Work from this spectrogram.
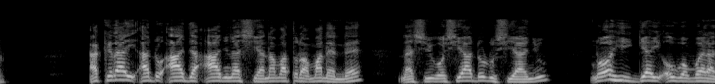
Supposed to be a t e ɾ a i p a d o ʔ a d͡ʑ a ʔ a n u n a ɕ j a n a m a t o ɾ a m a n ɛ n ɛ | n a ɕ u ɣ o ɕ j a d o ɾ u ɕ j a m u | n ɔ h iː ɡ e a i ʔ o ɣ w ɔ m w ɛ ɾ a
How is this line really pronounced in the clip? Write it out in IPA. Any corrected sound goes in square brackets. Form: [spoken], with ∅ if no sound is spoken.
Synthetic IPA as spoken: a [k] e ɾ a i [ʔ] a d o ʔ a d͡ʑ a ʔ a [ɲ] u n a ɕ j a n a m a t o ɾ a m a n ɛ n ɛ | n a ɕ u ɣ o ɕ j a d o ɾ u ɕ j a [ɲ] u | n ɔ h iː ɡ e a i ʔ o ɣ w ɔ m w ɛ ɾ a

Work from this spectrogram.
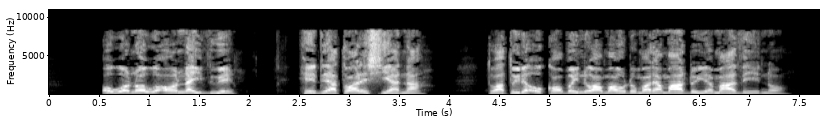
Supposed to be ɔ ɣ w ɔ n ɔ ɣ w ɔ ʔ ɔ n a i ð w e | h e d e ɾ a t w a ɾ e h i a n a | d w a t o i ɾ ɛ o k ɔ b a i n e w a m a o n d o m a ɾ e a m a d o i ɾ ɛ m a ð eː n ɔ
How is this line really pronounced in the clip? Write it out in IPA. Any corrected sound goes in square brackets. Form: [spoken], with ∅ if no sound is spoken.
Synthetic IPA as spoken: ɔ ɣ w ɔ n ɔ ɣ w ɔ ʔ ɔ n a i ð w e | h e d e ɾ a t w a ɾ e [ɕ] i a n a | [t] w a t o i ɾ ɛ o k ɔ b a i n e w a m a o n d o m a ɾ e a m a d o i ɾ ɛ m a ð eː n ɔ

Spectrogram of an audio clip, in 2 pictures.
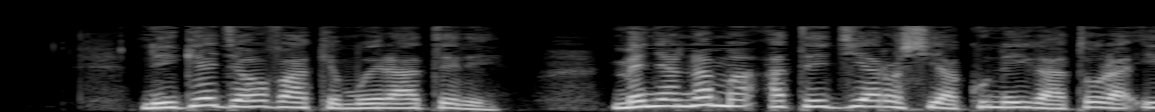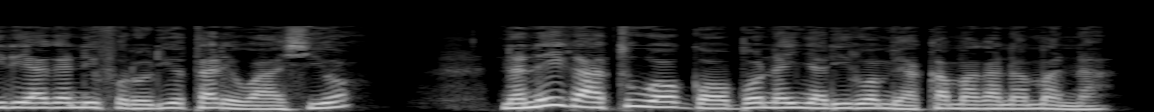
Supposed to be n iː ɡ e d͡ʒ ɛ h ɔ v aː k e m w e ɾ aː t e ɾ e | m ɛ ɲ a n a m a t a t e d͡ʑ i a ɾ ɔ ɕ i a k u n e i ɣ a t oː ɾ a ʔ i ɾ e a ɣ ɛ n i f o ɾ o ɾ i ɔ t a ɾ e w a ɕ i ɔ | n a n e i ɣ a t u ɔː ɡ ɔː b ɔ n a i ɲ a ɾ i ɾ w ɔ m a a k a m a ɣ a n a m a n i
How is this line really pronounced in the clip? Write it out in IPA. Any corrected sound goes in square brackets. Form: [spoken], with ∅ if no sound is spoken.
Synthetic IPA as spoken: n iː ɡ e d͡ʒ ɛ h ɔ v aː k e m w e ɾ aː t e ɾ e | m ɛ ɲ a n a m a [ʔ] a t e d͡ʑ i a ɾ ɔ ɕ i a k u n e i ɣ a t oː ɾ a ʔ i ɾ e a ɣ ɛ n i f o ɾ o ɾ i ɔ t a ɾ e w a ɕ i ɔ | n a n e i ɣ a t u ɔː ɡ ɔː b ɔ n a i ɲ a ɾ i ɾ w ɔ m [e] a k a m a ɣ a n a m a n [a]

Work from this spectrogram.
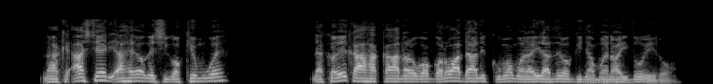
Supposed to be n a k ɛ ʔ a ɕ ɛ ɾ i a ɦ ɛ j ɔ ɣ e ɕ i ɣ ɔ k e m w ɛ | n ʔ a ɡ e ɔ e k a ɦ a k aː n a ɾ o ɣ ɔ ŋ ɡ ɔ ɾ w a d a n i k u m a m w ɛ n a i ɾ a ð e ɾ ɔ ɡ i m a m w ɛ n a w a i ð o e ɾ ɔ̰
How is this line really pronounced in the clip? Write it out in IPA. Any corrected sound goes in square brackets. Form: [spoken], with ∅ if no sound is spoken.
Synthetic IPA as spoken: n a k ɛ ʔ a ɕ ɛ ɾ i a ɦ ɛ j ɔ ɣ e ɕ i ɣ ɔ k e m w ɛ | n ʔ a [k] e ɔ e k a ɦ a k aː n a ɾ o ɣ ɔ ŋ ɡ ɔ ɾ w a d a n i k u m a m w ɛ n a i ɾ a ð e ɾ ɔ ɡ i [ɲ] a m w ɛ n a w a i ð o e ɾ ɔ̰

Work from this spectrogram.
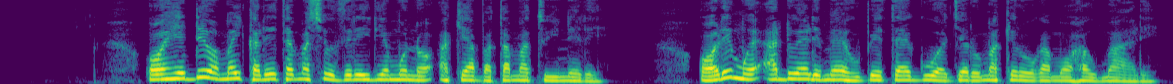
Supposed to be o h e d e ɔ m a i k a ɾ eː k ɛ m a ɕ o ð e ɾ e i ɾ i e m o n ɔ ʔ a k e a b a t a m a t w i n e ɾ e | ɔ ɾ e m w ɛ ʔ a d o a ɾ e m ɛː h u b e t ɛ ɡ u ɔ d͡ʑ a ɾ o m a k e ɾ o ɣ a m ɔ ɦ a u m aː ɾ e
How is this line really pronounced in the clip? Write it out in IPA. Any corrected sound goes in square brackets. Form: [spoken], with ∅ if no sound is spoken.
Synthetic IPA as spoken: [ɔ] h e d e ɔ m a i k a ɾ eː [t] ɛ m a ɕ o ð e ɾ e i ɾ i [ɛ] m o n ɔ ʔ a k e a b a t a m a t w i n e ɾ e | ɔ ɾ e m w ɛ ʔ a d o [ɛ] ɾ e m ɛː h u b e t ɛ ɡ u ɔ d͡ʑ [ɛ] ɾ o m a k e ɾ o ɣ a m ɔ ɦ a u m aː ɾ e

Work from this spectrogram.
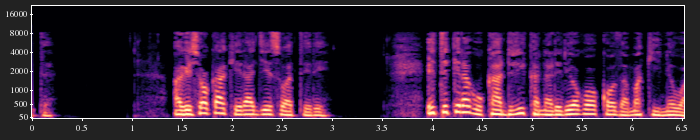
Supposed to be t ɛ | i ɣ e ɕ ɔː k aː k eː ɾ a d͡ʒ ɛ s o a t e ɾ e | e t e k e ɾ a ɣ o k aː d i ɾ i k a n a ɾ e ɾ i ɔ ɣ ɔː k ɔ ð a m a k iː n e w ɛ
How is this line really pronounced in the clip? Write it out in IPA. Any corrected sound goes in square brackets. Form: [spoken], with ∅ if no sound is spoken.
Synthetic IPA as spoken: t ɛ | [a] ɣ e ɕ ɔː k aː k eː ɾ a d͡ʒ ɛ s o a t e ɾ e | e t e k e ɾ a ɣ o k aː d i ɾ i k a n a ɾ e ɾ [e] ɔ ɣ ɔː k ɔ ð a m a k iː n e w [a]

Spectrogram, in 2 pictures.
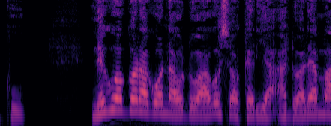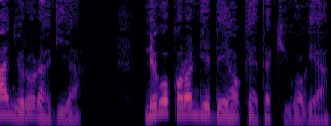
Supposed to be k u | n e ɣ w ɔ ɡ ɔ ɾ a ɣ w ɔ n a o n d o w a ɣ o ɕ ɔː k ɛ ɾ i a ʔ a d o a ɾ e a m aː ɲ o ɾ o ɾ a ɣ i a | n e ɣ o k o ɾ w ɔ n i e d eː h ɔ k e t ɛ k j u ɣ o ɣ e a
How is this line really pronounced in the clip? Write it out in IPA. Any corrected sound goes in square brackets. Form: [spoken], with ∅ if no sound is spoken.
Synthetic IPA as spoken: k u | n e ɣ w ɔ ɡ ɔ ɾ a ɣ w ɔ n a o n d o w a ɣ o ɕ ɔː k ɛ ɾ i a ʔ a d o a ɾ e a m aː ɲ o ɾ o ɾ a ɣ i a | n e ɣ o k [ɔ] ɾ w ɔ n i e d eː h ɔ k [ɛ] t ɛ k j u ɣ [ɔ] ɣ e a

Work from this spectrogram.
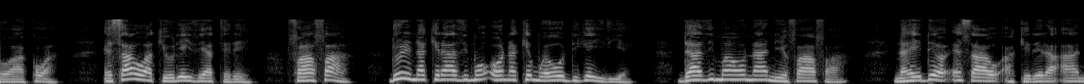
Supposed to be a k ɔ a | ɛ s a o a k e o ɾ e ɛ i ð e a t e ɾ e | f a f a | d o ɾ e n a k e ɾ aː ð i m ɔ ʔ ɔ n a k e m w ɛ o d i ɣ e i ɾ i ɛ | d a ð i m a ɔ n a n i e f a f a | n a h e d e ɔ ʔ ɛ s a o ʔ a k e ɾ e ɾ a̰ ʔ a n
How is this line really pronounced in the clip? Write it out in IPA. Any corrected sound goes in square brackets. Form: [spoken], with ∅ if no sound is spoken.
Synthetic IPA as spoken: a k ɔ a | ɛ s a o a k e o ɾ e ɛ i ð e a t e ɾ e | f a f a | d o ɾ e n a k e ɾ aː ð i m ɔ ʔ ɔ n a k e m w ɛ o d i ɣ e i ɾ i ɛ | d a ð i m a ɔ n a n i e f a f a | n a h e d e ɔ ʔ ɛ s a o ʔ a k e ɾ e ɾ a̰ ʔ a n

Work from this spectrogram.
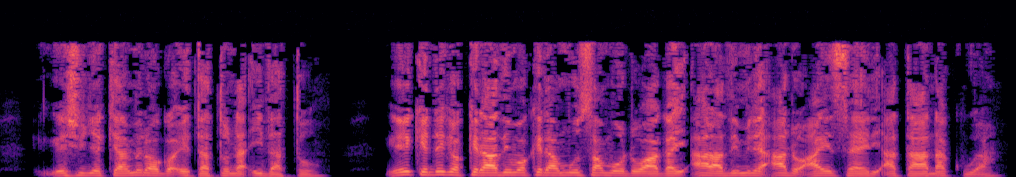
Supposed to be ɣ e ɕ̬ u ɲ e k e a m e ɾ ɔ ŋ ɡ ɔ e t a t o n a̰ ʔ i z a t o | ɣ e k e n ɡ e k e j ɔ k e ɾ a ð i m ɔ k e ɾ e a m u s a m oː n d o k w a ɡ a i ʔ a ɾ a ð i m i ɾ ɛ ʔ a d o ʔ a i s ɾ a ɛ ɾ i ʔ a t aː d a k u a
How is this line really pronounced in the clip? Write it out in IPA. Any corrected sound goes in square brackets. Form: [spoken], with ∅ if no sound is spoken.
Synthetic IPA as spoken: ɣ e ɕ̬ u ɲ e k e a m e ɾ ɔ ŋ ɡ ɔ e t a t o n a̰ ʔ i [ð] a t o | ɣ e k e n [d] e k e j ɔ k e ɾ a ð i m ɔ k e ɾ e a m u s a m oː n d o [∅] w a ɡ a i ʔ a ɾ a ð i m i ɾ ɛ ʔ a d o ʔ a i s ɾ a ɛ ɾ i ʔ a t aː [n] a k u a

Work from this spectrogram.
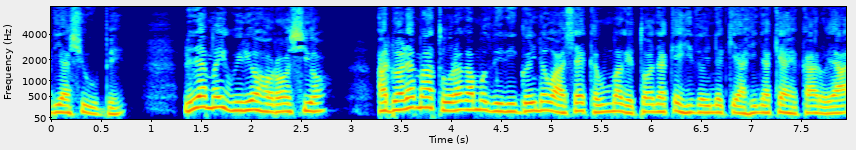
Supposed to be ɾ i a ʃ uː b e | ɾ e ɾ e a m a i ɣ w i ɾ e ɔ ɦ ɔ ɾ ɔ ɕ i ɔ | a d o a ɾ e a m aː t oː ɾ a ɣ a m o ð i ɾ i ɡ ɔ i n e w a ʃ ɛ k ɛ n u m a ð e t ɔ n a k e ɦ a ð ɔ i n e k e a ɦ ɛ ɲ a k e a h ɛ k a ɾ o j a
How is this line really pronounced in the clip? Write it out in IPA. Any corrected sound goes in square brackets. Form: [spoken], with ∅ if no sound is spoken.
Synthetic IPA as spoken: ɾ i a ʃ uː b e | ɾ e ɾ e a m a i ɣ w i ɾ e ɔ ɦ ɔ ɾ ɔ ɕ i ɔ | a d o a ɾ e a m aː t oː ɾ a ɣ a m o ð i ɾ i ɡ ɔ i n e w a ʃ ɛ k ɛ [m] u m a [ɣ] e t ɔ [ɲ] a k e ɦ [i] ð ɔ i n e k e a ɦ [i] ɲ a k e a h ɛ k a ɾ o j a

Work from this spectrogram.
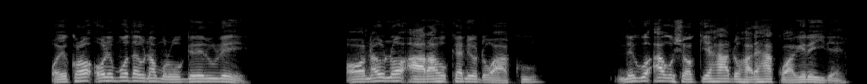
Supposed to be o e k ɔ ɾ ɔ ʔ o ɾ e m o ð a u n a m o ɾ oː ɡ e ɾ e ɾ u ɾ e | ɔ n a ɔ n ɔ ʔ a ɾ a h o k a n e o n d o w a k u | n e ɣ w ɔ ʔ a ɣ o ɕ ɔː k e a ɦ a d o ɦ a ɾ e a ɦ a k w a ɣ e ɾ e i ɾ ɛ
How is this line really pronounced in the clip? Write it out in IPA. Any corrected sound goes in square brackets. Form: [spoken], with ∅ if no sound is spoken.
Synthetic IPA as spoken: o e k ɔ ɾ ɔ ʔ o ɾ e m o ð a u n a m o ɾ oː ɡ e ɾ e ɾ u ɾ e | ɔ n a [u] n ɔ ʔ a ɾ a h o k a n e o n d o w a k u | n e ɣ w ɔ ʔ a ɣ o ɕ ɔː k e a ɦ a d o ɦ a ɾ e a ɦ a k w a ɣ e ɾ e i ɾ ɛ

